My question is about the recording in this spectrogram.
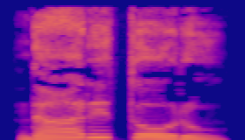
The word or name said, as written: ದಾರಿತೋರು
